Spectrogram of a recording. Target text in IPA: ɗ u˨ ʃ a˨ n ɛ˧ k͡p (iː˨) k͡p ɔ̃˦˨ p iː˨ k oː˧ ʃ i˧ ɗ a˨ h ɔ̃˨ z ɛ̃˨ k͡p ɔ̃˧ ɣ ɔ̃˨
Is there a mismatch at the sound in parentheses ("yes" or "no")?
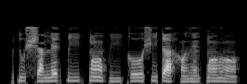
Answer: yes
